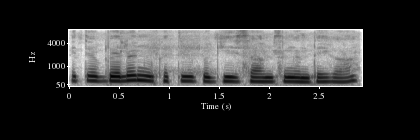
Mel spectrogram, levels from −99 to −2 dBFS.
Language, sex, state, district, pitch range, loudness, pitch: Wancho, female, Arunachal Pradesh, Longding, 170-195 Hz, -14 LUFS, 185 Hz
